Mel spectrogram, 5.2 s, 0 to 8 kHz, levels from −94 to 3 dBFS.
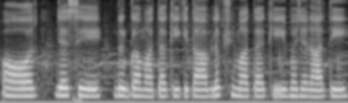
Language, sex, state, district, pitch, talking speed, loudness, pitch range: Hindi, female, Himachal Pradesh, Shimla, 205 Hz, 125 wpm, -15 LUFS, 200-215 Hz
